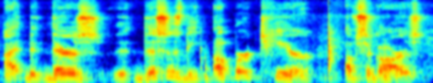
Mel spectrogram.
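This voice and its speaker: Man in his thirties, relaxed podcast co-host. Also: fairly high pitch, slow. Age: 30s. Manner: relaxed, hesitant with many restarts. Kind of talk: casual chat.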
